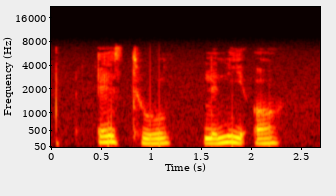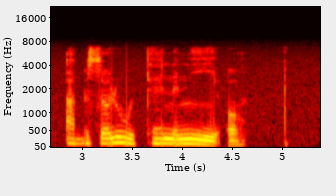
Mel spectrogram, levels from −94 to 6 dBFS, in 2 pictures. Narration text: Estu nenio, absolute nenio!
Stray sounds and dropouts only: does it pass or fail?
pass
